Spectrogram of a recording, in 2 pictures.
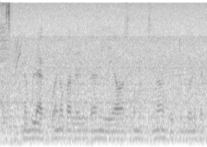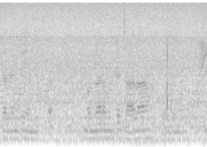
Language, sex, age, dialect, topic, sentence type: Telugu, male, 18-24, Utterandhra, banking, statement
